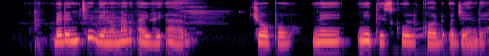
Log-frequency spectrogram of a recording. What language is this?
Luo (Kenya and Tanzania)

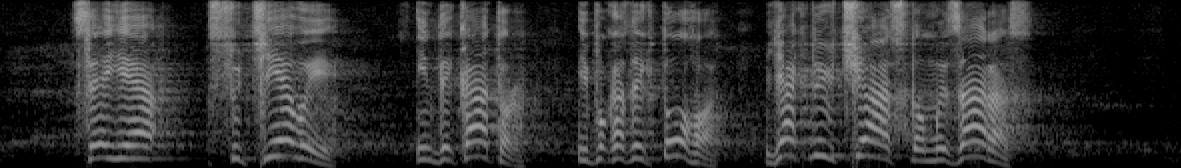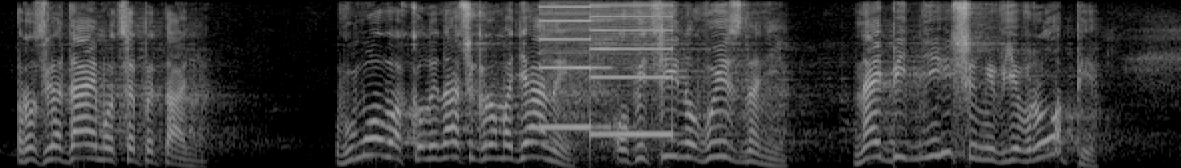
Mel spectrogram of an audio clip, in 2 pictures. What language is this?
Ukrainian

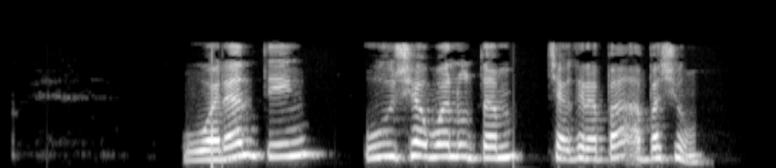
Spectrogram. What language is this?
Corongo Ancash Quechua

